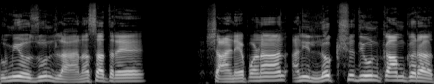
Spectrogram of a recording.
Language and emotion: Goan Konkani, angry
